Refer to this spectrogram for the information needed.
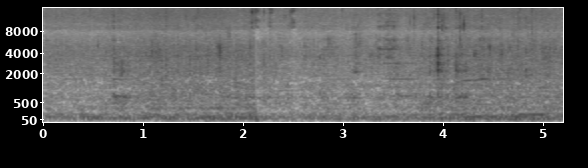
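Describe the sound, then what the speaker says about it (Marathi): Green chilli and garlic paste sizzles and crackles in hot oil in a home kitchen pan, a steady close frying hiss with small pops throughout. "थोडंसं याला तळून घेऊ, हिरवी मिरची लसणाचा कच्चापणा"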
